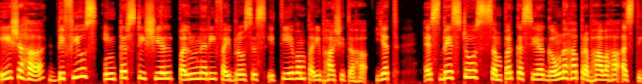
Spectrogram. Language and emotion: Sanskrit, neutral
